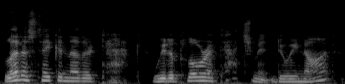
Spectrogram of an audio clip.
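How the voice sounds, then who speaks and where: A man voicing an imperturbable, teasing monk who teaches in deliberate, didactic pronouncements in a storybook. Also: fairly high pitch, animated, pitched above the performer's own voice, lightly acted. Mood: calmly teasing.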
